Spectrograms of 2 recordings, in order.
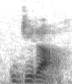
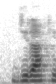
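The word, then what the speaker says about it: giraffe: काफ म्हणजे गाईचं वासरू जिराफ जिराफी नाही बोलायचं जिराफ कार्पेट किंवा कार्पेट कार्पेट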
